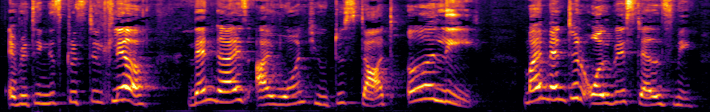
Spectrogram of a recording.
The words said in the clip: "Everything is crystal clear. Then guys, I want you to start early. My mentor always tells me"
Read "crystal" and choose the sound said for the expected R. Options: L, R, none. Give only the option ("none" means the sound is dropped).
R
